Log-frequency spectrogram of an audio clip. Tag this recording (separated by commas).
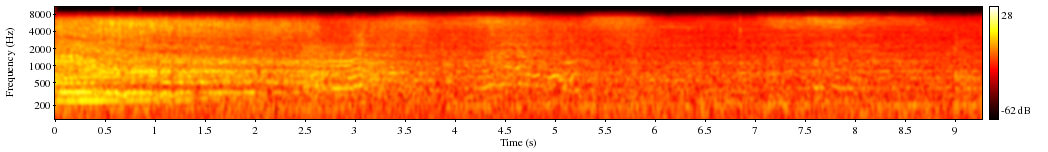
Motorboat, Boat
